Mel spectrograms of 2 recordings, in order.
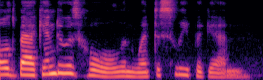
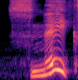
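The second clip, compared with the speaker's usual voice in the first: surprised; 5 semitones higher, 6 dB louder than usual. Acted. Husband surprised.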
